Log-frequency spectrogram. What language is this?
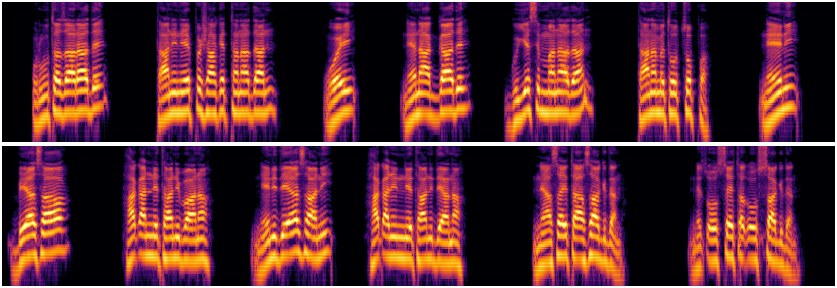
Dawro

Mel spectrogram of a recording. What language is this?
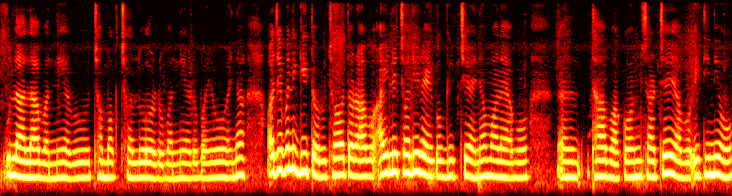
Nepali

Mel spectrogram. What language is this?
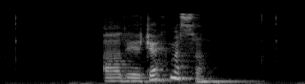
Turkish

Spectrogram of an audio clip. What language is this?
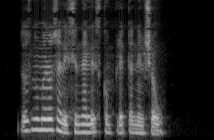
Spanish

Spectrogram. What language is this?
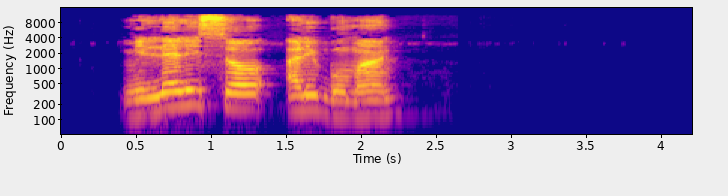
Bakoko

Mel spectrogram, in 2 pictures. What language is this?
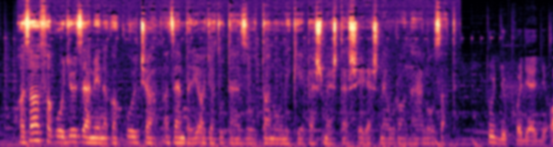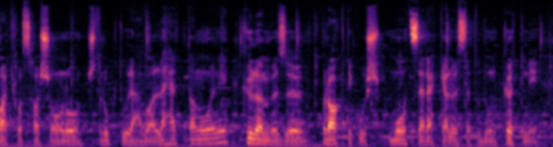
Hungarian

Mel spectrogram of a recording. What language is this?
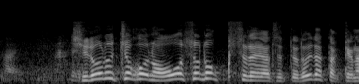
Japanese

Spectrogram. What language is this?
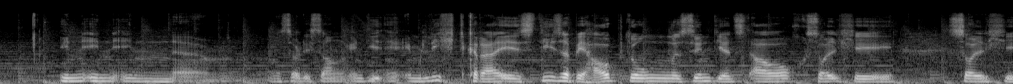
German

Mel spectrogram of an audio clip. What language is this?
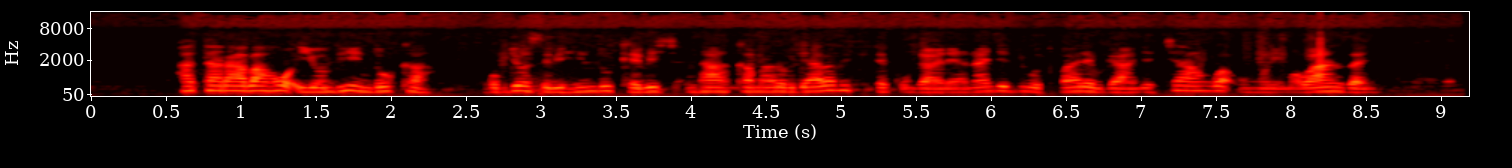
Kinyarwanda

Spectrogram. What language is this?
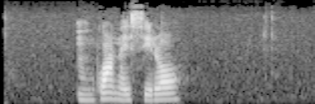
Cantonese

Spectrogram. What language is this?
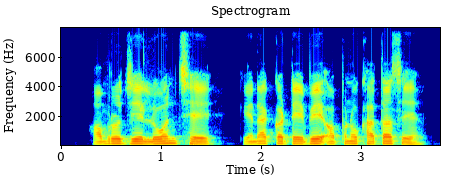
Maithili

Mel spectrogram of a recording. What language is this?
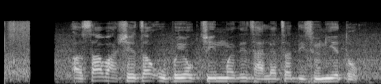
Marathi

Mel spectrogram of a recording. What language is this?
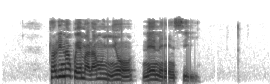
Ganda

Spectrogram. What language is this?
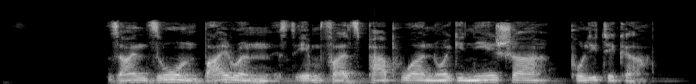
German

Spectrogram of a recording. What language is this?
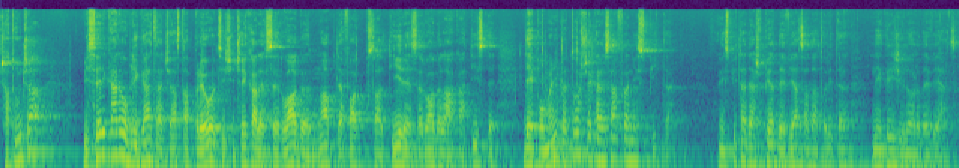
Romanian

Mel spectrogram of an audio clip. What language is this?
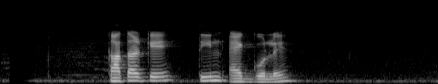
Bangla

